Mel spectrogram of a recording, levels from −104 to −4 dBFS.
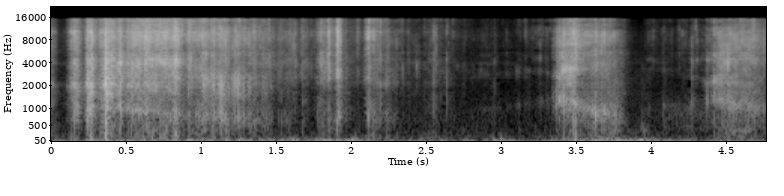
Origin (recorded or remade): remade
